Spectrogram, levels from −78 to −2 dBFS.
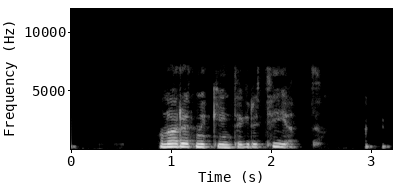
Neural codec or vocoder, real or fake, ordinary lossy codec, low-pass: codec, 16 kHz, 16 kbps, FreqCodec, smaller model; fake; AAC, 48 kbps; 7.2 kHz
